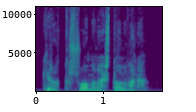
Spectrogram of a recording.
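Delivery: mumbled under breath. The agent, just thrown out the door and rubbing his back, muttered. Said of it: "mutisi asiamies hieroi selkäänsä".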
